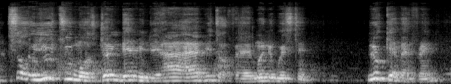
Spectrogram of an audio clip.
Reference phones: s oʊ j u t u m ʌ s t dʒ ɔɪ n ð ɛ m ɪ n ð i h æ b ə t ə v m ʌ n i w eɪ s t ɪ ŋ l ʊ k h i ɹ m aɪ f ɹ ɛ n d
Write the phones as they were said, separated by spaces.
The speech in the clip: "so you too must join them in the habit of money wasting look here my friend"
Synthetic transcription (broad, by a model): s oʊ j u t u m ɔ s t dʒ ɔɪ n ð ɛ m ɪ n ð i h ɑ b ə t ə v m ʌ n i w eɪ s t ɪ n l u k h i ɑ m aɪ f ɹ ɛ n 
